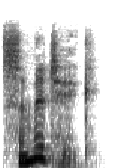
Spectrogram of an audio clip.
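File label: "semitic", English, British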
